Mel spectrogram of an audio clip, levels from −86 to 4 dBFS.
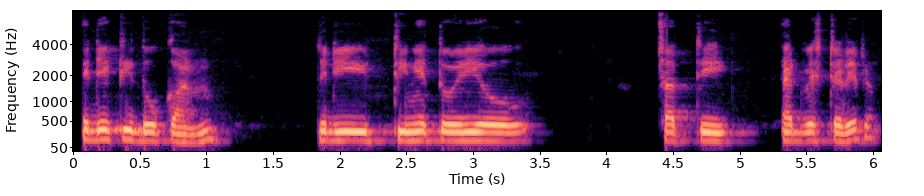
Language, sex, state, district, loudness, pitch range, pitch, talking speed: Bengali, male, West Bengal, Dakshin Dinajpur, -13 LUFS, 145-165 Hz, 145 Hz, 110 wpm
